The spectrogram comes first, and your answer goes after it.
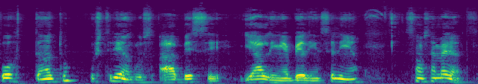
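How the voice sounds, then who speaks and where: Using a dark, mellow tone, a man speaks at a moderate speed, and his pitch varies in an ordinary way. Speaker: math teacher. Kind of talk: lecture.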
